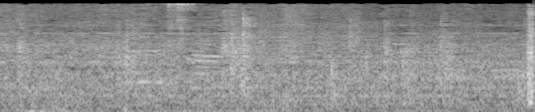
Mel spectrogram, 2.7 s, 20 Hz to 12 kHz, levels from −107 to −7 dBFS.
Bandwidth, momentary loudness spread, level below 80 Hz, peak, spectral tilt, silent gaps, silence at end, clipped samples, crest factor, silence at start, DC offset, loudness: 11 kHz; 5 LU; -46 dBFS; -2 dBFS; -1 dB/octave; none; 0 s; under 0.1%; 26 dB; 0 s; under 0.1%; -27 LUFS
